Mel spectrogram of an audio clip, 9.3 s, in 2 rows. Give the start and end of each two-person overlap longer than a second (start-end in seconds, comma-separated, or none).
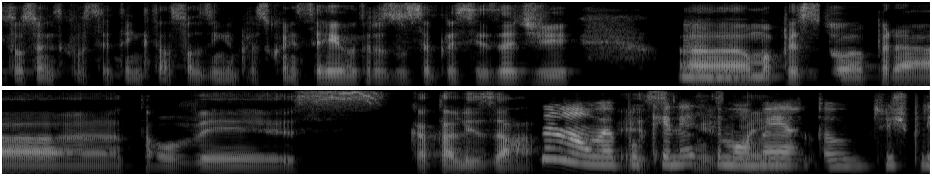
7.3-8.7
